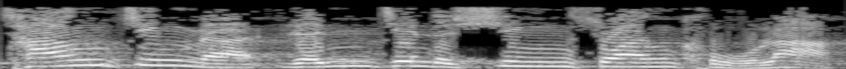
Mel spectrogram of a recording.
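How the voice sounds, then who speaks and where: A man's voice: a little high, animated. Man doing a pleading weary young man. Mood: plaintive. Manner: plaintive, pleading, rushed. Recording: dull reverberant lo-fi recording.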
